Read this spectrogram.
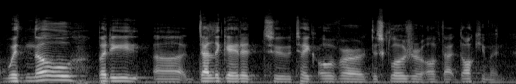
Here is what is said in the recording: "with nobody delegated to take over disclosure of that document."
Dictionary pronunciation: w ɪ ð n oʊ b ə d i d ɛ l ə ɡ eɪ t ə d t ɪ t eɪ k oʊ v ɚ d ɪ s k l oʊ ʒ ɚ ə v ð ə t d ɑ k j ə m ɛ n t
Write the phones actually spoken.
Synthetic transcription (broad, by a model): w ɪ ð n oʊ b ə d i d ɛ l ə ɡ eɪ t ə d t ɪ t eɪ k oʊ v ɚ d ɪ s k l oʊ ʒ ɚ ə v ð ə t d ɑ k j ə m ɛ n t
